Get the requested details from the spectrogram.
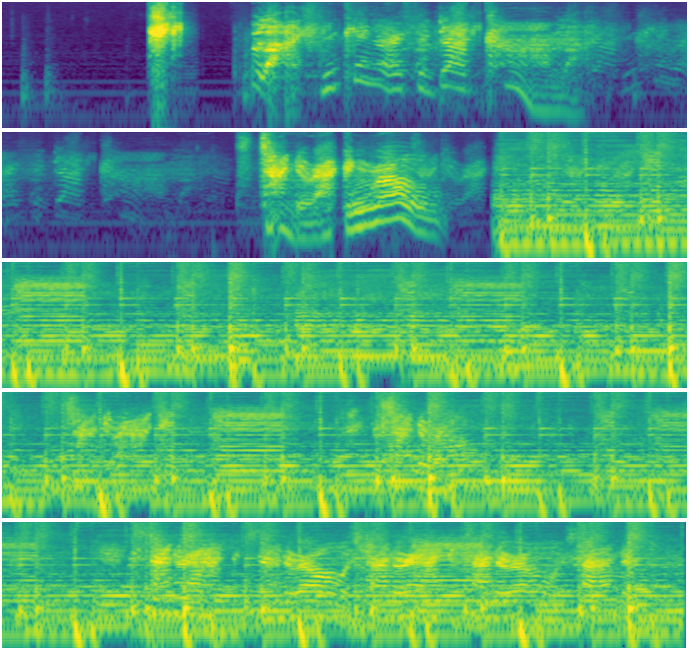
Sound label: Rock And Roll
